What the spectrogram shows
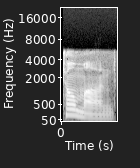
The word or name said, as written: towmond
